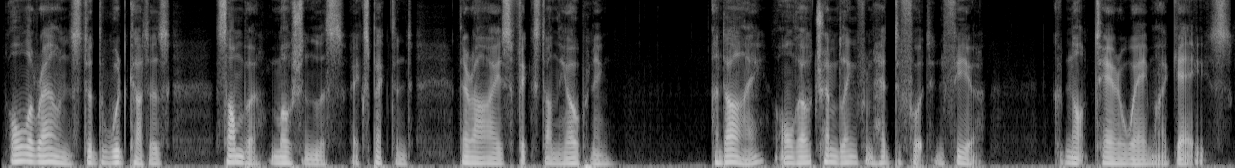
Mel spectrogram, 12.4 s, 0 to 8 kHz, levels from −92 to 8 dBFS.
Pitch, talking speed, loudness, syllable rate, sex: 95 Hz, 145 wpm, -21 LUFS, 4.6 syllables/s, male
